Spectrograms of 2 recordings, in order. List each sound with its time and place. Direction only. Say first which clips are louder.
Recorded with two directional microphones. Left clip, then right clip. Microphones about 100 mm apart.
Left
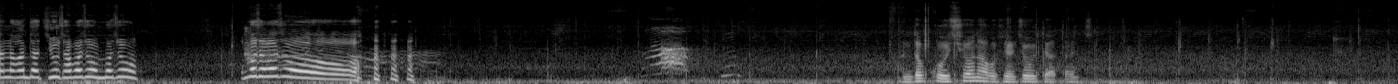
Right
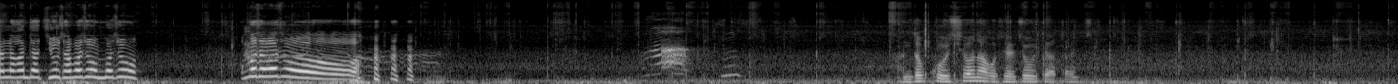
0.0 s speech: right 1 dB; 10° left (ahead or behind)
2.5 s speech: right 2 dB; 15° left (ahead or behind)
6.6 s a sound: even; 25° left (ahead or behind)
9.4 s speech: right 1 dB; 40° left (ahead or behind)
